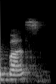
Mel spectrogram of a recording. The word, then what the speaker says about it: bus: That's the word for bus. Bus. You're not saying bu. Saying bus.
